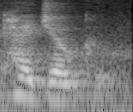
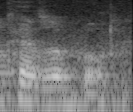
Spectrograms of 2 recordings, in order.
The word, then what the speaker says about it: Kaizoku: And this, did I pronounce the Kaizoku correct? Or is it Kaijoku? No, Kaizoku.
